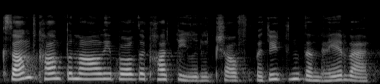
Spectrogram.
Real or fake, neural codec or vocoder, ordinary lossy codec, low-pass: fake; autoencoder, 22.05 kHz, a latent of 192 numbers a frame, VITS, trained on one speaker; none; none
